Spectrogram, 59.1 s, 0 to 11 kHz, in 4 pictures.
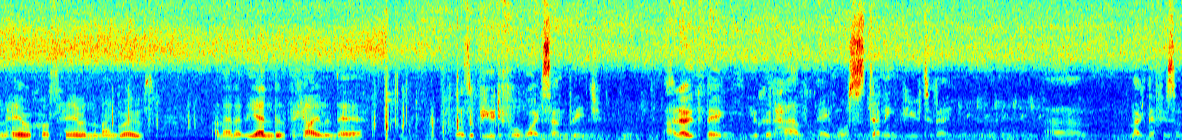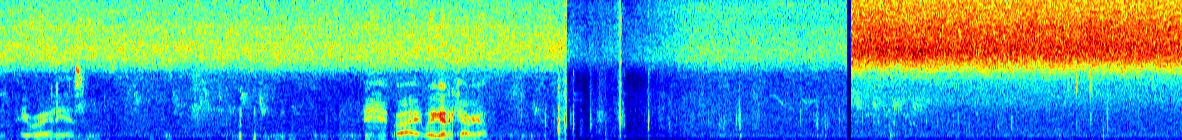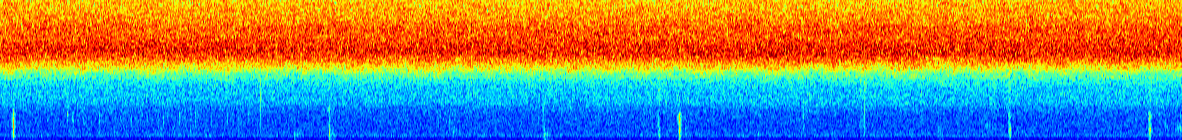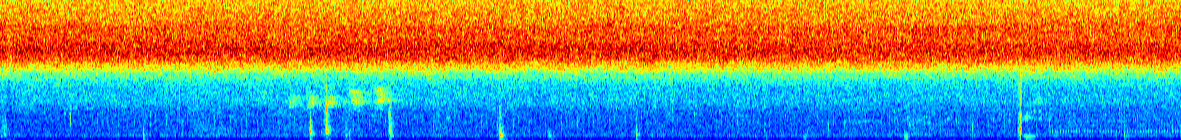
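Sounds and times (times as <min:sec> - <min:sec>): insect chorus buzzing: 0:00.0 - 0:59.0
faint clicks: 0:01.4 - 0:02.6.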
